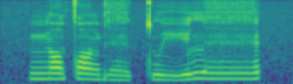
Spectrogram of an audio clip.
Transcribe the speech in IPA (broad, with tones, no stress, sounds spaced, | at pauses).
ŋʷ ĩ˧ tˤ õ˧ ɡ ɛ̤˨˩ tʷ i˨˩˦ l ɛ̤˥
